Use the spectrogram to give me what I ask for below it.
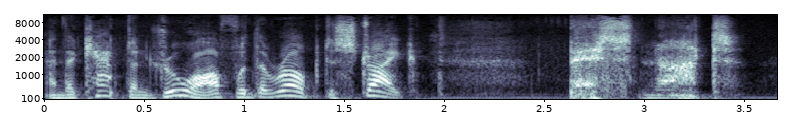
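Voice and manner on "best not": hissed, much lower pitch. The lakeman answers the captain, who draws back a rope to strike: hissed. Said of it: "hissed the lakeman".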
